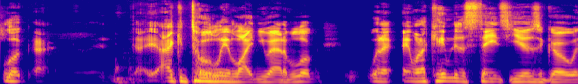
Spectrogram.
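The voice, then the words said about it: Brooklyn accent. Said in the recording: “from Germany has an accent from Brooklyn”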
